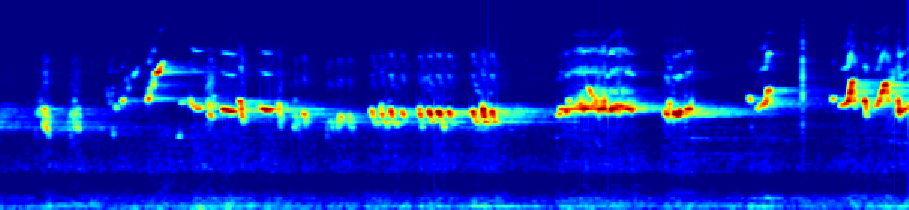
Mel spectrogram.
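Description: A Northern mockingbird sings a steady run of varied, high chirps and whistles, each brief phrase repeated a few times before switching, over a faint low rumble.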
